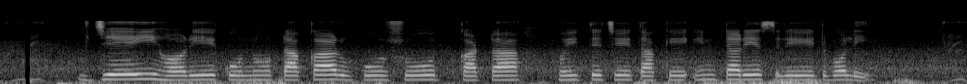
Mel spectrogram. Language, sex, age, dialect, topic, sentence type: Bengali, female, 31-35, Western, banking, statement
